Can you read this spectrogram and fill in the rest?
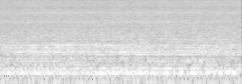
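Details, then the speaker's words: Steady, even low exhaust burble at idle from a car fitted with Holley Sniper EFI after three years of use; no misfire or stumble, running good, though the alternator charges poorly. "Before we go up front, running good here, get you a little exhaust note."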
